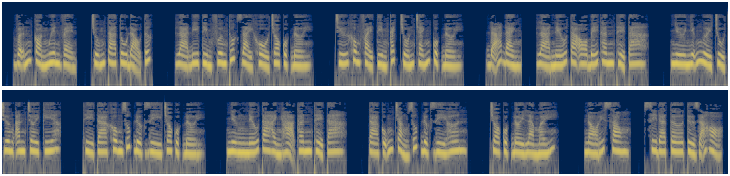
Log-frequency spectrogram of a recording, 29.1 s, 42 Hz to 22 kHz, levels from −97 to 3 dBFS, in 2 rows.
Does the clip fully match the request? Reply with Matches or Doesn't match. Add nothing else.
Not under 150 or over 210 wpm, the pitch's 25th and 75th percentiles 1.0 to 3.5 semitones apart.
Matches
